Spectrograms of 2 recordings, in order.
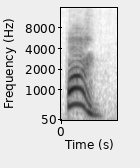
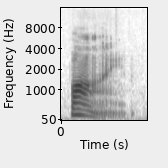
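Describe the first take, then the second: First: Fine barked much higher and louder; rough loud Fine. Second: Said in the usual way. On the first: Acted. Keigo mocking Toya's word, rough loud Fine. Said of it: "the rough pronunciation". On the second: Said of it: "Keigo repeats".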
